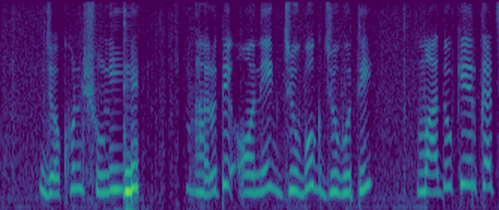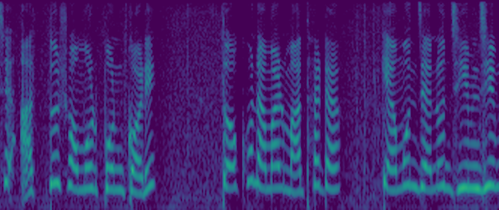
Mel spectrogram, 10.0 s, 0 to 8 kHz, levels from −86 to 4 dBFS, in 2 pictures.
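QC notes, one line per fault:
throughout, gain pumping: the level is pulled down on each loud syllable, a gain swing of roughly 15 dB, most likely from gain set too high and a fast limiter.
1.02 to 2.09 s, repeated packet loss (robotic sound): rapid dropouts, the longest about 79 ms, patched by stretching the previous sound, so nearly half this stretch comes out choppy.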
